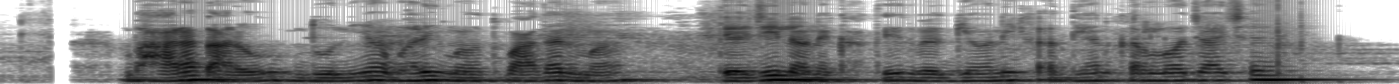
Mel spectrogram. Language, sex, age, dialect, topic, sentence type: Maithili, male, 18-24, Angika, agriculture, statement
